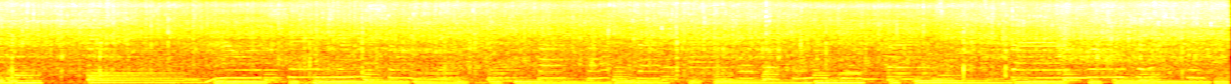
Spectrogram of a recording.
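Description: Chicken breasts coated in olive oil and basil sizzling steadily in a frying pan. Low background music plays underneath.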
